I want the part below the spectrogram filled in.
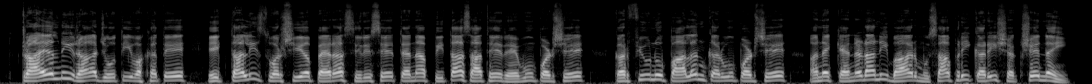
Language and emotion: Gujarati, neutral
